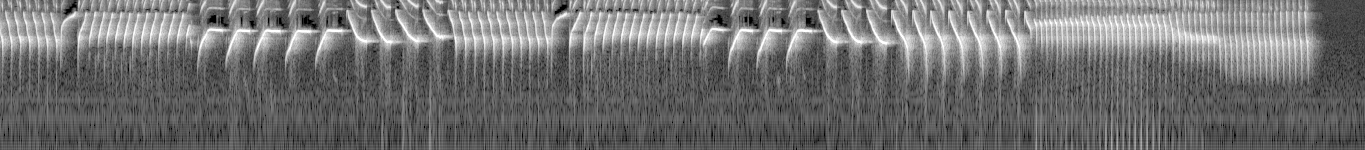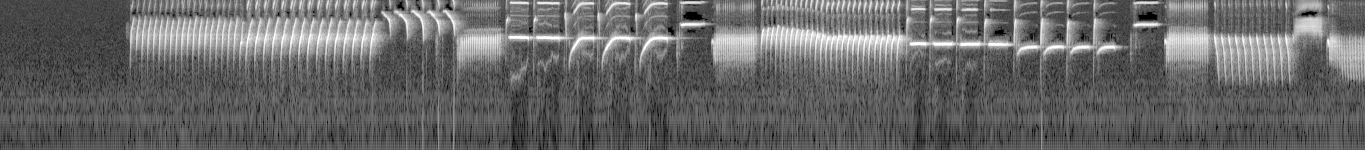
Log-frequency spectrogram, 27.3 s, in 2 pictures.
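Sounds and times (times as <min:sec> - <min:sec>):
canary song: 0:00.0 - 0:13.2, 0:14.9 - 0:27.2.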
